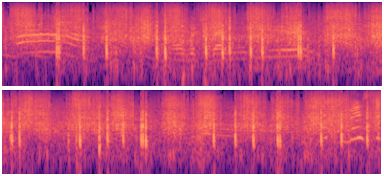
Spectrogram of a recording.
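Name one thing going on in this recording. Fireworks crackle and hiss steadily.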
